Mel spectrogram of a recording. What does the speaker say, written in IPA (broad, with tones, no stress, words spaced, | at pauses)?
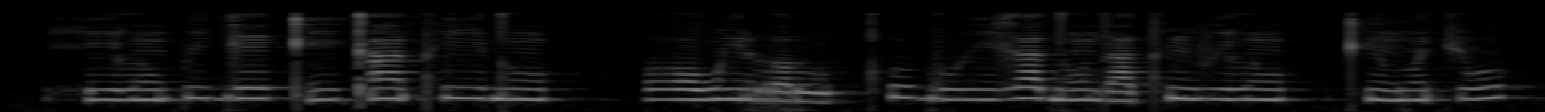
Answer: hi˨ lũ˨ pi˦ɡeː˦ kʼiː˨kʼã˦tʰiː˦ dũ˦ | ɣɔ˦wĩ˦rɔ˨ɾu˨ | kʰu˦ ɡu˨ɣi˨ɣa˦ dũ˨˦da˨ tʰĩ˦vi˦lũ˦ | kʰĩ˨ɡʷĩ˨t͡ʃu˨˦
